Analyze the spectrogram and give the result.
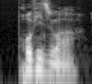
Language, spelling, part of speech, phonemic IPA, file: French, provisoire, adjective, /pʁɔ.vi.zwaʁ/, Fr-provisoire.ogg
- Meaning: 1. temporary (for a limited time, ephemeral, not constant) 2. provisional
